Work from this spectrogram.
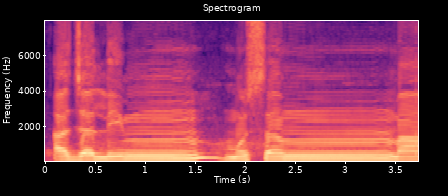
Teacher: میم میں غنہ کریں گے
